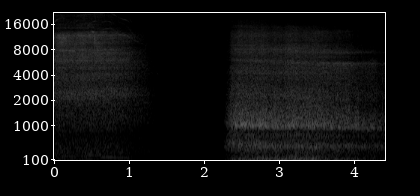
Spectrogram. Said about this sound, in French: J'ai le goût de prendre un bon respire.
